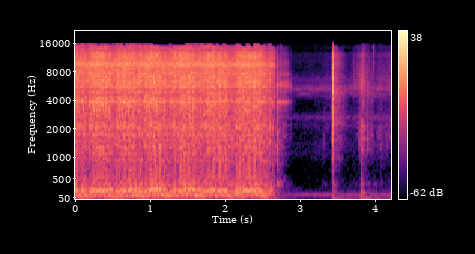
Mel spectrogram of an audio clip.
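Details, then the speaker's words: New Cison L4-175 flathead four-cylinder model engine, first run on its oak base, not yet broken in: steady quick even beat for a couple of seconds, then a clean shutoff; runs healthy, no oil leaks. "uh hole number seven is alive and it doesn't run terribly bad i know it will run better after it gets you know broke in but we want to break it in properly"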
